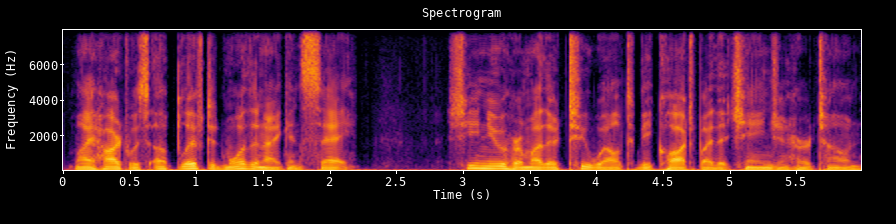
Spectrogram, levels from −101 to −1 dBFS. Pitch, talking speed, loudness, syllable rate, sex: 95 Hz, 230 wpm, -18 LUFS, 5.4 syllables/s, male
